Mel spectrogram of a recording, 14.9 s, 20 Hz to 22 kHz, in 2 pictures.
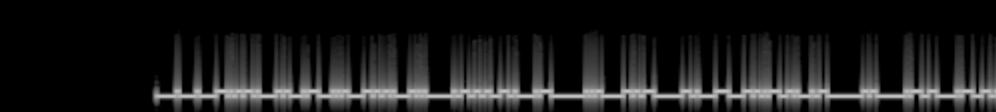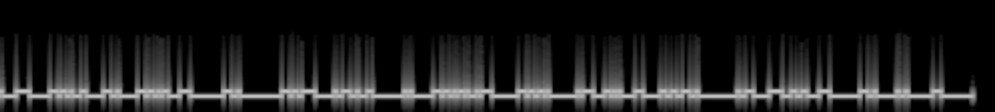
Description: RTTY (50 baud, 170 Hz shift), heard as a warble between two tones, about 690 Hz centre. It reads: LES GRAINES ONT EGALEMENT UN BON TAUX DE GERMINATION.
